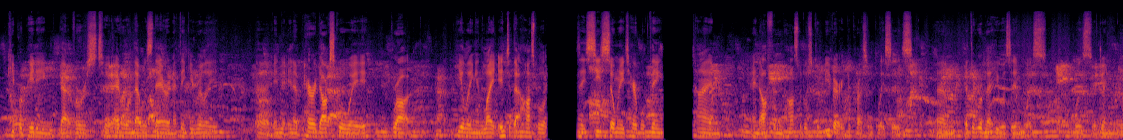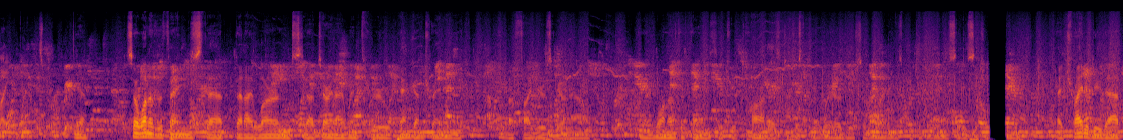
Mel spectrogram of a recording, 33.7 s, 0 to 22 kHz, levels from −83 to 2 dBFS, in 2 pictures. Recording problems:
chatter from many people; loud; throughout; 2 dB below the speech
audio cutting out; at 8 s, at 10 s and at 32 s

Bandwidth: 15.5 kHz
